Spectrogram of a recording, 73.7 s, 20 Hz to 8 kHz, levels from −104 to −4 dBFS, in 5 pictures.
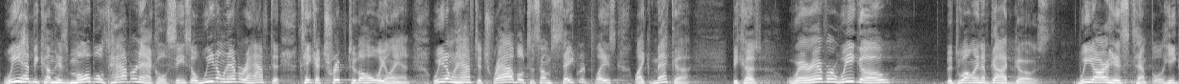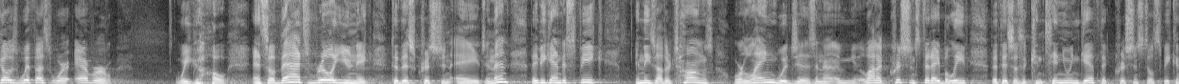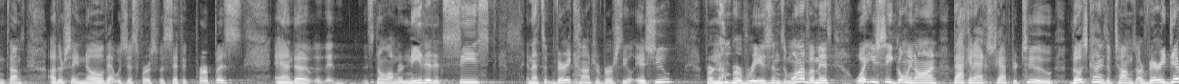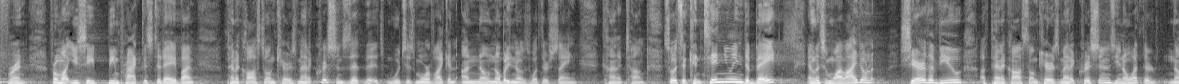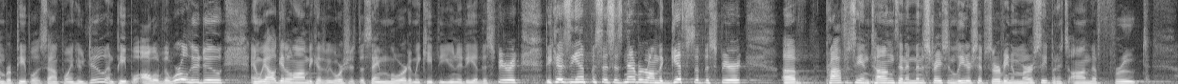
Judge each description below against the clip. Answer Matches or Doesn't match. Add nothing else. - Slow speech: Doesn't match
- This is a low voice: Doesn't match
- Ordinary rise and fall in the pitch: Doesn't match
